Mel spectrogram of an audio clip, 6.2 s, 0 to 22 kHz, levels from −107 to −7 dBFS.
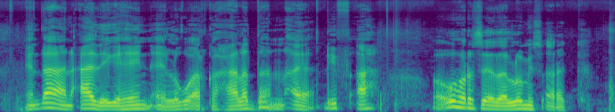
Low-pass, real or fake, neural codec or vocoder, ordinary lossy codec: none; real; none; none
